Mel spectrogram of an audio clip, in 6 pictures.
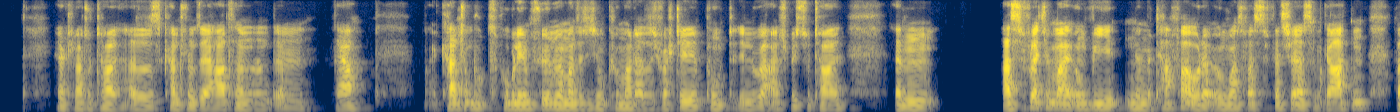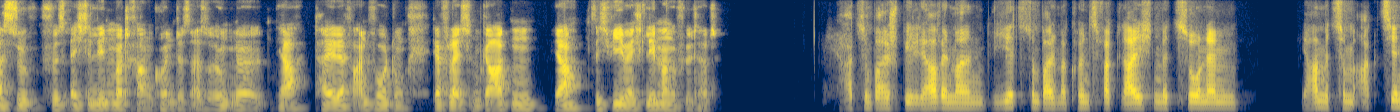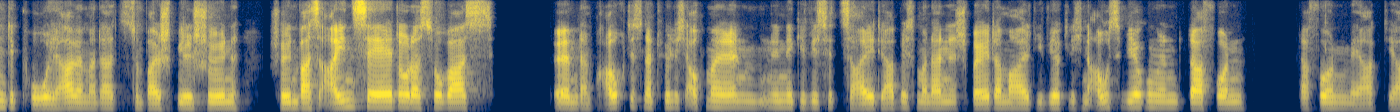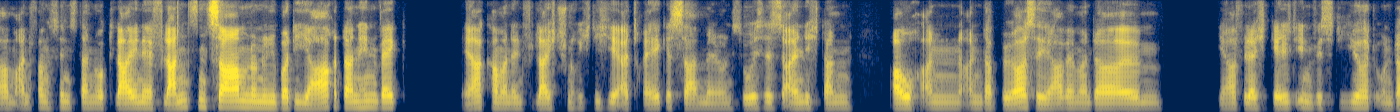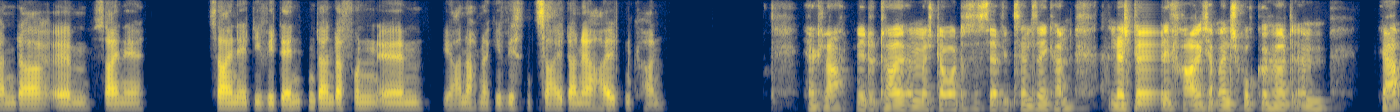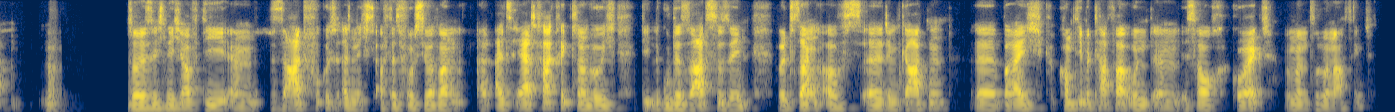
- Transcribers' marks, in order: none
- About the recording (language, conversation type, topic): German, podcast, Was kann uns ein Garten über Verantwortung beibringen?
